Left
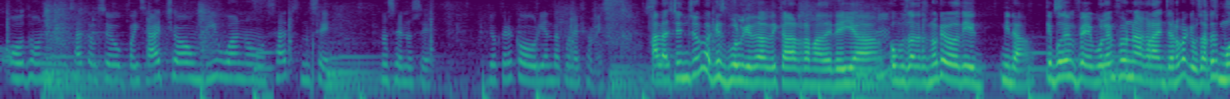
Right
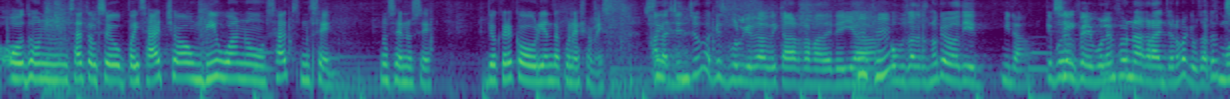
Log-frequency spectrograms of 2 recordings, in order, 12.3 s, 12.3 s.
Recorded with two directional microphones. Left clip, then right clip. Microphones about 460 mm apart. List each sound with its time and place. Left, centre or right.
0.1 s speech: right
2.0 s speech: right
6.5 s speech: left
